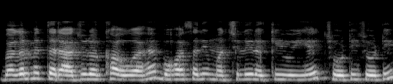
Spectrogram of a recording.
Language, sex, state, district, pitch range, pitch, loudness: Hindi, female, Uttar Pradesh, Jalaun, 215-245 Hz, 230 Hz, -15 LUFS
